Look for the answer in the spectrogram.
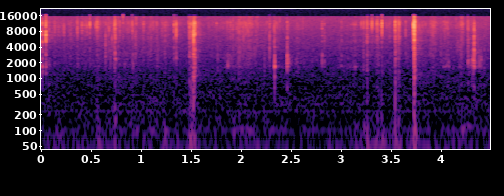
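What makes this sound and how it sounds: A solid black bar of dry soap, held in the hand, is shaved with a utility knife blade. Quiet, bright, crisp scraping clicks come at an irregular pace, some sharper than others, with little low-end body and almost no ring after each cut.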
